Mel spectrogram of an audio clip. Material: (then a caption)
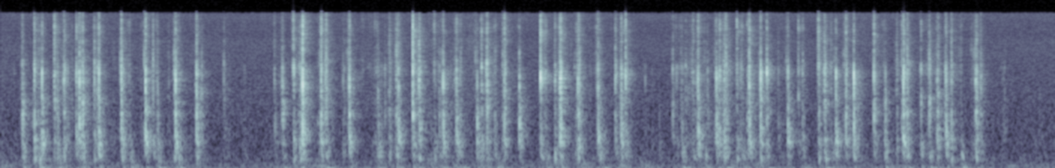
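Plastic. A full-size Mickey Mouse-themed retro membrane keyboard with round plastic keycaps is typed on continuously with the fingertips of both hands. It gives quick, bright plastic clicks and soft clacks that die away almost instantly, coming in bursts with short pauses between them.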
